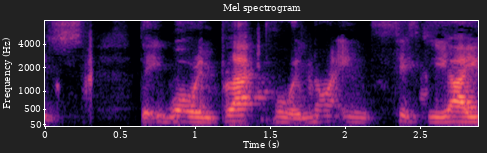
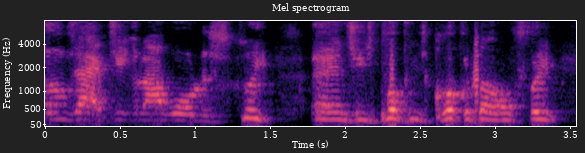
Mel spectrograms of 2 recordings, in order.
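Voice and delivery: put-on North London accent, higher pitch; 6 semitones higher than usual. Imitating a mate who is proper North London: imitating Paul Carova's North London voice. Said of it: "Talks like that".

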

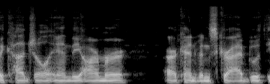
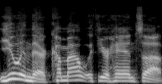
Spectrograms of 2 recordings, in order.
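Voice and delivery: very high-pitched, shouted voice; 11 semitones higher than usual. In a role-play, a voice orders the players to come out with hands up; shouting. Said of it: "the same voice shouts out".

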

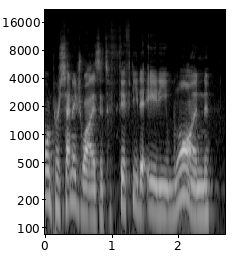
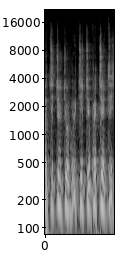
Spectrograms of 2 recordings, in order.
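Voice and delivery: fast scatted vocal guitar riff. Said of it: "and then be like".

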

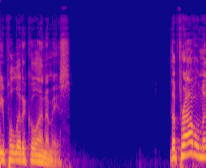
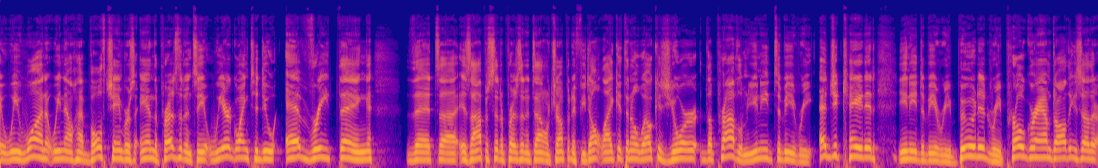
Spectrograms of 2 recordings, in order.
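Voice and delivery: ordinary delivery

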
